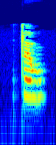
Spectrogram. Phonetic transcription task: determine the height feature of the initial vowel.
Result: mid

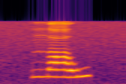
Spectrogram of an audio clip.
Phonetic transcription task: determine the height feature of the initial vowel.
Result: low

